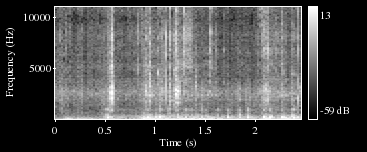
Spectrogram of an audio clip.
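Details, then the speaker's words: Holden Adventra descending a steep track at dusk, Burgoyne Track, Victoria High Country; low rapid grumbling pulses under the slow-descent rumble from hill descent control and ABS, sounding terrible but completely normal. "that is the hill descent and the ABS system on the adventurer completely normal sounds terrible apparently"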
